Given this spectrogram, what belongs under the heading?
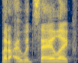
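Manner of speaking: ordinary talk, nothing marked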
